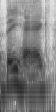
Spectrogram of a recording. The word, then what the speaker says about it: BHAG: viewers what that means well it's basically pronounced uh beehag and it was uh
